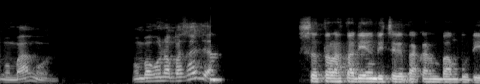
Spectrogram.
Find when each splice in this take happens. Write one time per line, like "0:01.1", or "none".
0:02.1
